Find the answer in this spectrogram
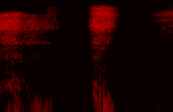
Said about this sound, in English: Here's the sniff.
